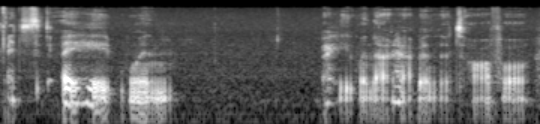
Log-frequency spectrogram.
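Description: Barely above a whisper, the woman goes at a very slow pace with long, frequent pauses. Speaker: chronic illness vlogger; vlogger. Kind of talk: casual vlog. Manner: hesitant, many fillers. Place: home room. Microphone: phone near.

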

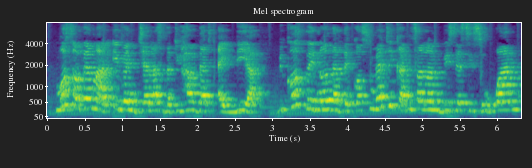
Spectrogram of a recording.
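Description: At a moderate pace, a woman speaks in a high voice, with audible room echo and faint music in the background. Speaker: business vlogger. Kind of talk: casual vlog advice. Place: home room. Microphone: phone near.

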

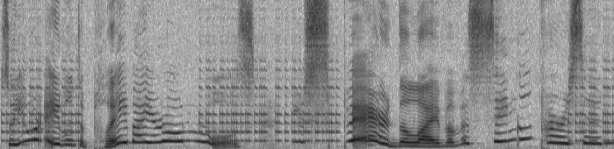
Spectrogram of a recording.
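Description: A put-on character voice at an extremely high pitch, with very wide pitch swings and a moderate pace. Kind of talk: game dialogue read aloud. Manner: taunting, smug, menacing.

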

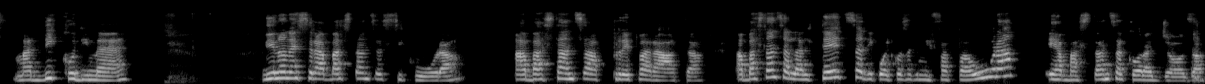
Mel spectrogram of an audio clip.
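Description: A woman's fairly high-pitched voice with ordinary pitch variation, a fairly slow pace, long and frequent pauses, and a quiet background. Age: 50s. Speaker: coaching client. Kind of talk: testimony. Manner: hesitant, many fillers. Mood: warm, smiling, grateful. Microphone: video call.

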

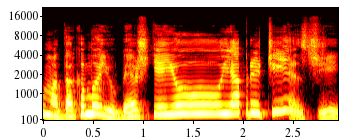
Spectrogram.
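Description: Against a quiet background, a woman with a Transylvanian accent speaks very slowly in a high pitch with very wide pitch swings. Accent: rural Transylvanian Romanian. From Transylvania, Romania. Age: old. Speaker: comedy sketch actress. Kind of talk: casual chat. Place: studio. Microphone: studio mic.

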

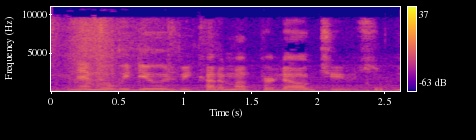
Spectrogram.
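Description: A man's voice under loud background noise. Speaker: farm tour guide. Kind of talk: tour guide explanation. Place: farm machine. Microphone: camera far.

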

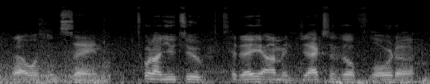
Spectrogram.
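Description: A man talks at a fairly quick pace. Noticeable background noise can be heard behind him. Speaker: car vlogger. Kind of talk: casual vlog chat. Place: street. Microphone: phone near.

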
